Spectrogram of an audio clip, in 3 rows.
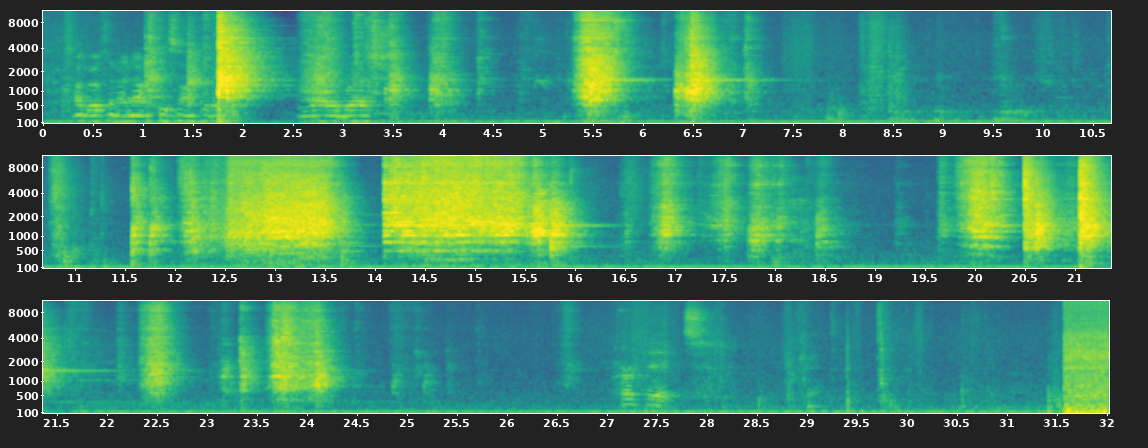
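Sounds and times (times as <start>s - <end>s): low steady hum: 0.0s - 32.0s
harsh scratchy grinding on metal: 5.3s - 6.7s, 12.0s - 15.9s, 19.6s - 21.3s, 23.4s - 24.4s.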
